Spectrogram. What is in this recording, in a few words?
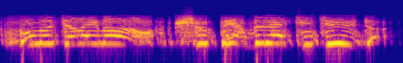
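damaged engine, mood high, French; War Thunder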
